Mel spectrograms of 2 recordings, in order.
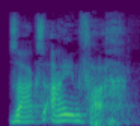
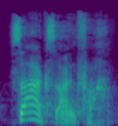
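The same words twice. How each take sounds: First: The stress is on einfach. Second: The stress is on Sag's.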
